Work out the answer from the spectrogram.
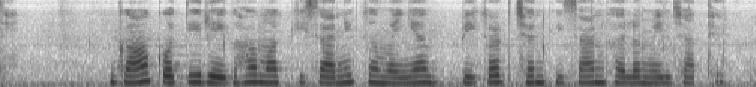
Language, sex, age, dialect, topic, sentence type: Chhattisgarhi, female, 18-24, Western/Budati/Khatahi, banking, statement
